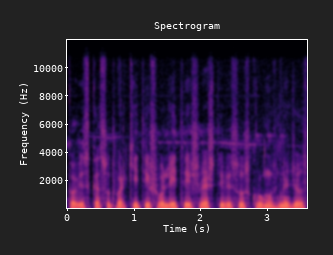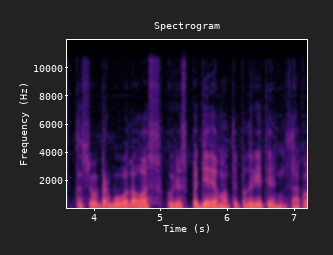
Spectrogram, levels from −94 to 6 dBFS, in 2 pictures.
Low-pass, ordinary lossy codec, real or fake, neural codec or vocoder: 10.8 kHz; Opus, 64 kbps; real; none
